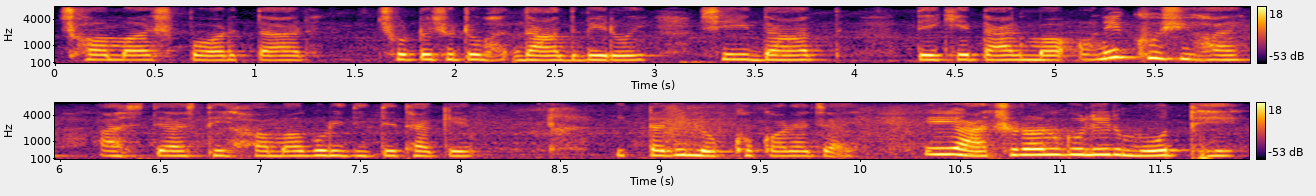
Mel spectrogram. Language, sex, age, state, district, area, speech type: Bengali, female, 18-30, West Bengal, Bankura, urban, spontaneous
